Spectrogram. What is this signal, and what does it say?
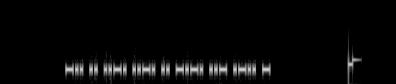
Morse code, heard as a keyed tone, about 52 wpm, 700 Hz. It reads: DIFFICULT
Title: Sentences from Top 600 Words - New Word Drill - 50wpm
